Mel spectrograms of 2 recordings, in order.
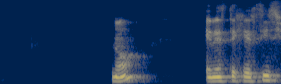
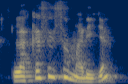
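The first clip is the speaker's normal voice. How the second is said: "¿La casa es amarilla?" with a rising tune at the end; as a question. Shown as a demonstration. Teacher shows the sentence as a question, rising tune. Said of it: "la puedo hacer como una pregunta".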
